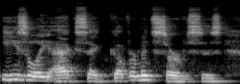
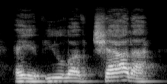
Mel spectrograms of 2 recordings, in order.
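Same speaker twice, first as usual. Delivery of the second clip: poor, bad put-on Boston accent. Telling listeners about a downtown tasting event, in a bad boston accent. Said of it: "that was a very poor Boston accent".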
